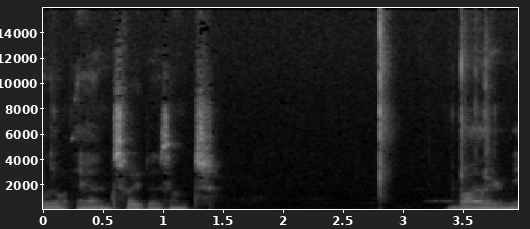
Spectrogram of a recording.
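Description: Scissors snip a thread.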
